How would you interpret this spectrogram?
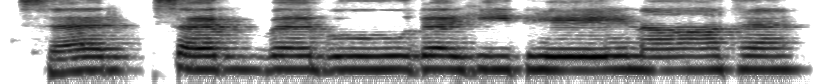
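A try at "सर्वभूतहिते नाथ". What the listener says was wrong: Good. And I heard the Bhu Mahaprana clearly. So Bhu in Bhuta is Mahaprana.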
